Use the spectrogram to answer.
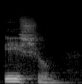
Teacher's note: There are also some exceptions where words are pronounced on the first syllable, like for example, ishul. Ishul means isle or island in Albanian, and the first syllable is stressed. Ishul. This is because when a noun ends in ul, this syllable is never pronounced.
